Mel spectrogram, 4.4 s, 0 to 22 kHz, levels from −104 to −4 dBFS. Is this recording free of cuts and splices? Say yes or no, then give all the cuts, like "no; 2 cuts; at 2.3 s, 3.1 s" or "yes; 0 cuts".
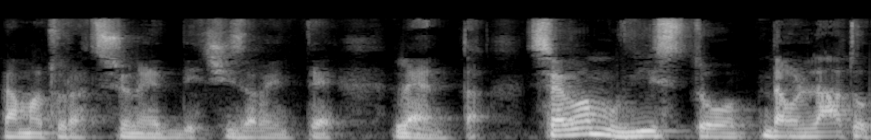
no; 1 cut; at 2.6 s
